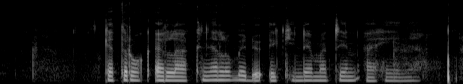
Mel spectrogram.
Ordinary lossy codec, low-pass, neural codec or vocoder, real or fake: none; none; none; real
